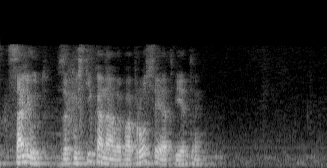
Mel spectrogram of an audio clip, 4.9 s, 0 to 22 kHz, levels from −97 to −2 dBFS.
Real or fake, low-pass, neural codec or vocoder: real; 7.2 kHz; none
